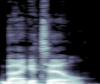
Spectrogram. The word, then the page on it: bagatelle: American English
